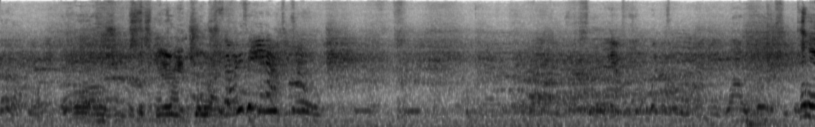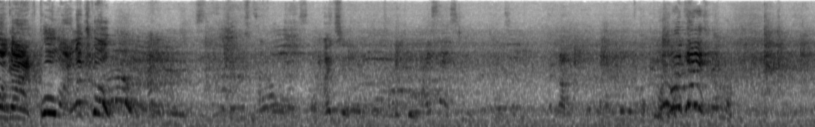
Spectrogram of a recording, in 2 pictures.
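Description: Young players shout and call out in the distance, echoing.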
